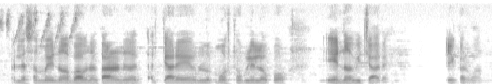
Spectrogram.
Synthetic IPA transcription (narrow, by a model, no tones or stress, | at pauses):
ḛʈlesəməjnoabʱaʋnakaɾəɳeə̰t̪jaɾemosʈʰokliloko | enəʋit͡ʃaɾe | ekəɾʋano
